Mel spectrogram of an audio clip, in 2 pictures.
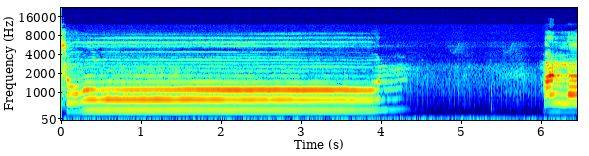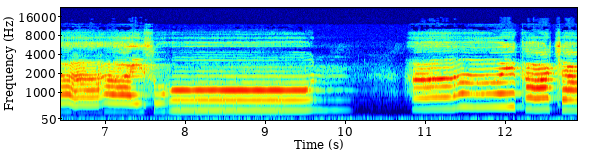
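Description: A Thai Buddhist blessing chant sung in a high voice. A long held note stops about four seconds in. From about six seconds a new phrase rises and falls and settles on another held note, and a fresh phrase begins near the end.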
